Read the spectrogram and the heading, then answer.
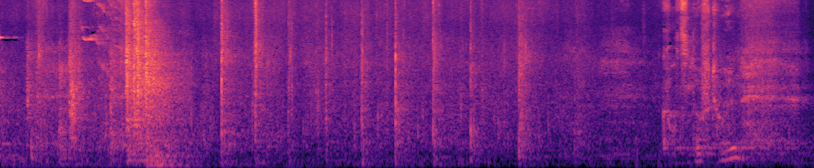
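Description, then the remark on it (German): A door slides open with a rushing, scraping sweep, followed by a series of sharp clicks and knocks from handling. Indistinct voices sound faintly in the background. “So, Tür auf.”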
